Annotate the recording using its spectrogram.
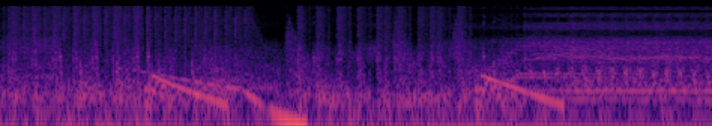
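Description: Falling bombs whistle downward in pitch.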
